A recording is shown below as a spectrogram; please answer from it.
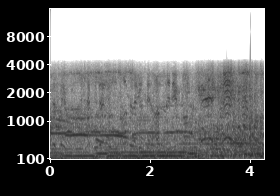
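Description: Loud live-gig sound: crowd voices and shouts over a steady, droning note held by the band's amplified instruments.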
